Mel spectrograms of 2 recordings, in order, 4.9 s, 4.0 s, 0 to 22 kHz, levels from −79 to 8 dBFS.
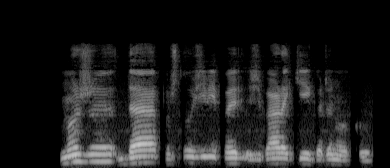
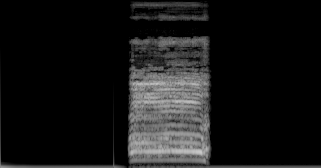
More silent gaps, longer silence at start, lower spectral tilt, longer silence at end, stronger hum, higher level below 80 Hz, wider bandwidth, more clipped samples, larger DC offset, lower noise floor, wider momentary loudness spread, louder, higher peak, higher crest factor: neither; first, 0.75 s vs 0 s; first, -6 dB/octave vs -1 dB/octave; second, 0.25 s vs 1.4 s; neither; about the same, -70 dBFS vs -68 dBFS; second, 7.8 kHz vs over 20 kHz; neither; second, under 0.1% vs 0.3%; first, -90 dBFS vs -83 dBFS; first, 12 LU vs 9 LU; second, -23 LUFS vs -14 LUFS; about the same, -4 dBFS vs -4 dBFS; about the same, 20 dB vs 16 dB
